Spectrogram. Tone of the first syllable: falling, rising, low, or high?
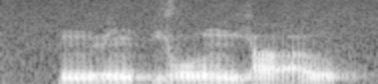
rising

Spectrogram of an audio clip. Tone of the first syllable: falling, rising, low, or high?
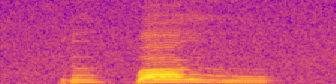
low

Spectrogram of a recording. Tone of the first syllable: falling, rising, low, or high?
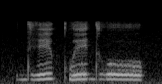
rising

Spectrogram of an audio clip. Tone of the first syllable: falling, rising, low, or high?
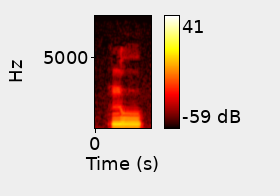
high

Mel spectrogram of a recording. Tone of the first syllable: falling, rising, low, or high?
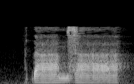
rising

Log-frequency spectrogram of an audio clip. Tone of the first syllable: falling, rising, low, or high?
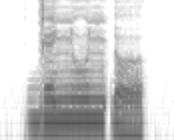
high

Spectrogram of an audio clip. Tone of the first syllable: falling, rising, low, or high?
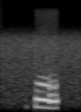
low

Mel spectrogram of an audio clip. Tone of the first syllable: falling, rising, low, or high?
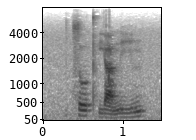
high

